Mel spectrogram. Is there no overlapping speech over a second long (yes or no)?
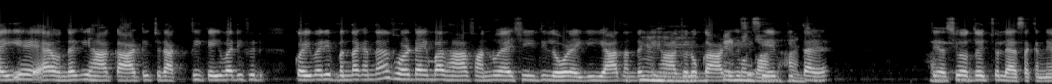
no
